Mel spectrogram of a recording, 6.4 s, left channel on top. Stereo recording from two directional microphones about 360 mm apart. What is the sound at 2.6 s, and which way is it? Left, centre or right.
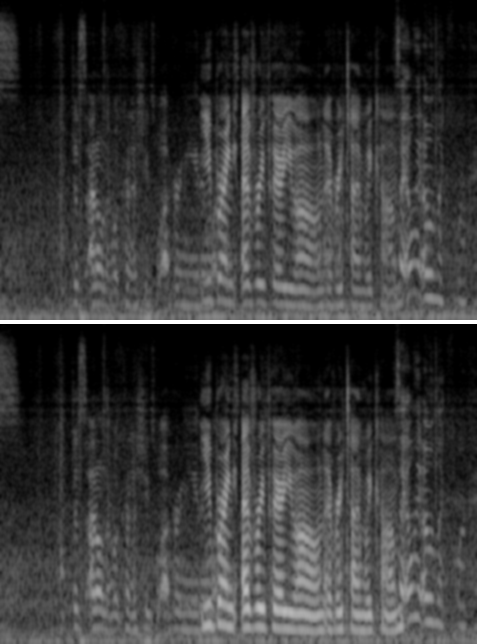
Speech, centre.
